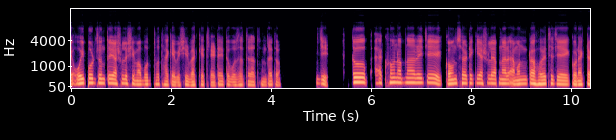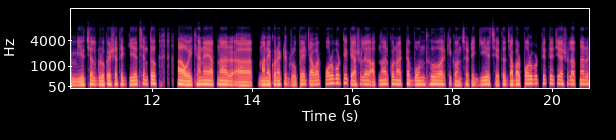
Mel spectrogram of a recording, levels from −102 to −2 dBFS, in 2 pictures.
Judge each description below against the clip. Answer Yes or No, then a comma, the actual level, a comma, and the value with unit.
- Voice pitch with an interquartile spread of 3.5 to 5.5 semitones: Yes, average, 3.9 semitones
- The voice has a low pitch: Yes, low, 130 Hz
